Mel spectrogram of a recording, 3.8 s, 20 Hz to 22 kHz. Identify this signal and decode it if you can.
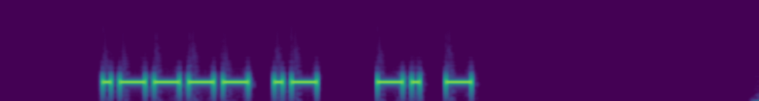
Morse code, heard as a keyed tone, about 28 wpm, 700 Hz. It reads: 1A NT
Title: Field Day Exchanges Encore - 28wpm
